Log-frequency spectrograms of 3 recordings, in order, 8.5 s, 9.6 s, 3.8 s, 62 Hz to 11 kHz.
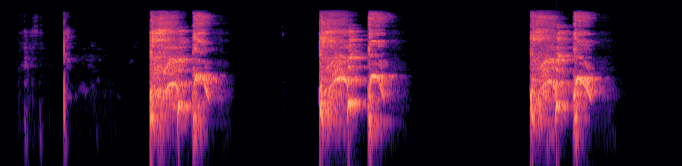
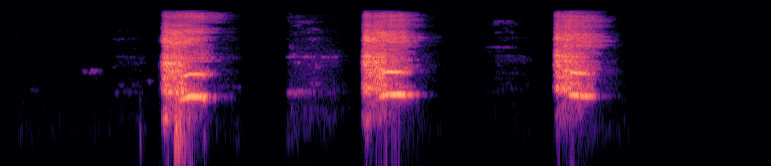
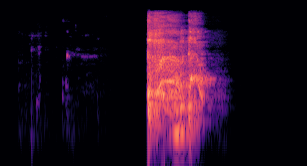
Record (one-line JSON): {"three_cough_length": "8.5 s", "three_cough_amplitude": 32767, "three_cough_signal_mean_std_ratio": 0.44, "exhalation_length": "9.6 s", "exhalation_amplitude": 31294, "exhalation_signal_mean_std_ratio": 0.36, "cough_length": "3.8 s", "cough_amplitude": 29688, "cough_signal_mean_std_ratio": 0.34, "survey_phase": "beta (2021-08-13 to 2022-03-07)", "age": "18-44", "gender": "Female", "wearing_mask": "No", "symptom_sore_throat": true, "symptom_diarrhoea": true, "symptom_headache": true, "smoker_status": "Never smoked", "respiratory_condition_asthma": false, "respiratory_condition_other": false, "recruitment_source": "REACT", "submission_delay": "1 day", "covid_test_result": "Positive", "covid_test_method": "RT-qPCR", "covid_ct_value": 27.0, "covid_ct_gene": "E gene"}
